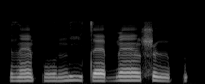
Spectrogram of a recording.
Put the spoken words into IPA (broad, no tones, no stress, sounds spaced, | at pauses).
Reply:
ð ɛ̃ p o̤ n i̤ t ɛ ɓ ɛ̃ ʂ ɯ p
